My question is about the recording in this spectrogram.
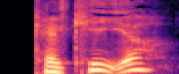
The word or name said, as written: kalkere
